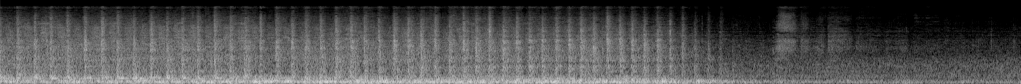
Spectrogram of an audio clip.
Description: A steam engine is chugging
